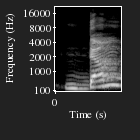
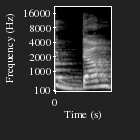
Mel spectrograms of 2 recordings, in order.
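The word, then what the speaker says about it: dumb: होता है झाल डियो MB डंब नहीं पढेंगे भी नहीं है यहां पर भूल गए भूल गए हम इसको डम पढेंगे पढेंगे दाम यानी कि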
